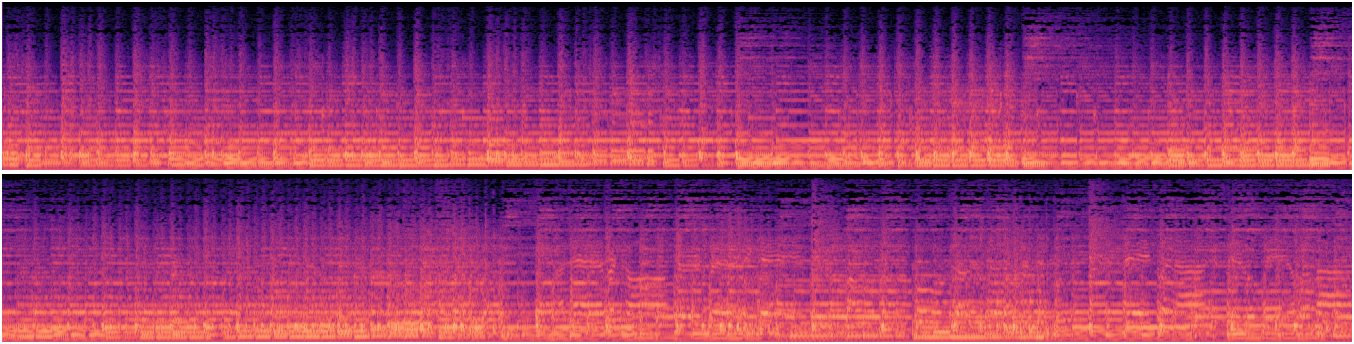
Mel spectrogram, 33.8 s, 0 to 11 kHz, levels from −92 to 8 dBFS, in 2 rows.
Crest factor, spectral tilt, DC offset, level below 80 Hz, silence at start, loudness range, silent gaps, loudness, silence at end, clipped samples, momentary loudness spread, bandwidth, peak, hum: 12 dB; -8 dB/octave; 2%; -34 dBFS; 0 s; 2 LU; none; -14 LUFS; 0 s; under 0.1%; 4 LU; 9.6 kHz; 0 dBFS; none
